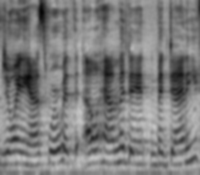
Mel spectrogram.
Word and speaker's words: Madani: 13 years I had to pass all So if you guys are just joining us, we're with Elham Madani.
